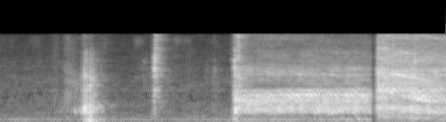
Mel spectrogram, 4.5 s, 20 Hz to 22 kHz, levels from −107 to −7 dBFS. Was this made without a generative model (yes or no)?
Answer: no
